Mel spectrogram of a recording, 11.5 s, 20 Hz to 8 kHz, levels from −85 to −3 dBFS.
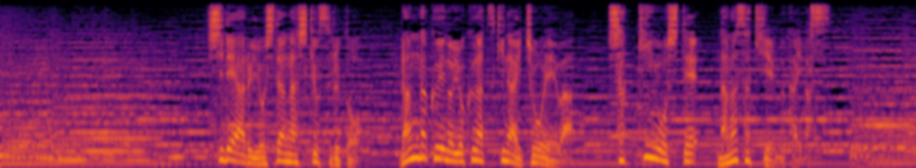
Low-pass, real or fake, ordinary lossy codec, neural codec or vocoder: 7.2 kHz; real; none; none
